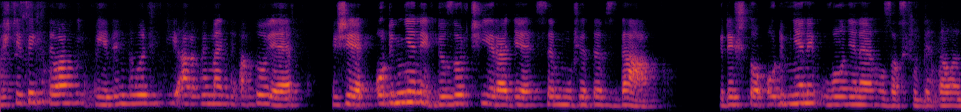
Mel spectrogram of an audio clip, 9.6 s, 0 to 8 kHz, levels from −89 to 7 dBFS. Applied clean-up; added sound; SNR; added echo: neural mask model DeepFilterNet 3.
